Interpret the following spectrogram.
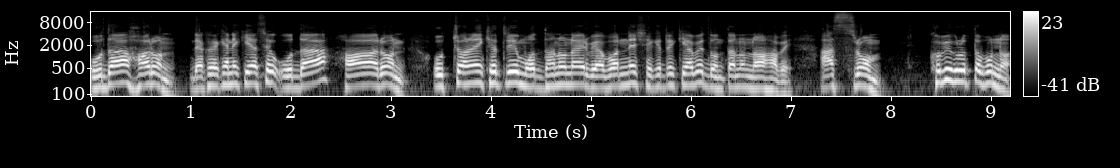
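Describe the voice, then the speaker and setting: High-voiced man drilling grammar examples. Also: fast, no echo, dull audio. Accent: Bangladeshi Bengali. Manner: asks and answers his own questions, drawing out example words. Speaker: teacher. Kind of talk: exam-prep grammar lecture.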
